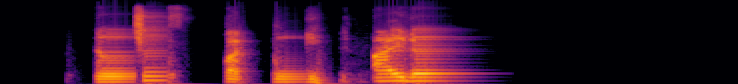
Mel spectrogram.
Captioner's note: robotic sounds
